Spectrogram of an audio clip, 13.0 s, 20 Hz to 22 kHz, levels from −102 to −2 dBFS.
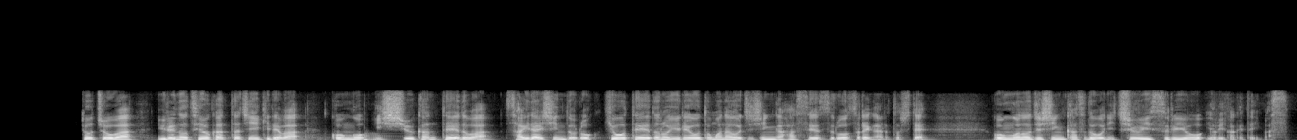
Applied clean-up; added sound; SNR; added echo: neural mask model DeepFilterNet 3.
